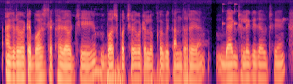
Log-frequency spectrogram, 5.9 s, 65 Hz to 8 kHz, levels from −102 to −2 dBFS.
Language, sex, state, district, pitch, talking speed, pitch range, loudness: Odia, male, Odisha, Malkangiri, 100 Hz, 135 wpm, 95-105 Hz, -20 LUFS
